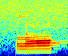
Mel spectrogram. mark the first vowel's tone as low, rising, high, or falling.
high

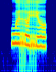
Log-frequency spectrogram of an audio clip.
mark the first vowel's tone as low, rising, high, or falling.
high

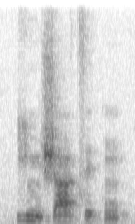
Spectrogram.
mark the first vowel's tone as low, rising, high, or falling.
falling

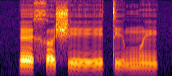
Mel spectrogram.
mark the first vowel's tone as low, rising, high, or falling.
falling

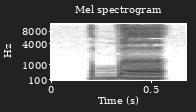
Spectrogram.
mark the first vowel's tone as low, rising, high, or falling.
low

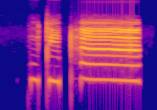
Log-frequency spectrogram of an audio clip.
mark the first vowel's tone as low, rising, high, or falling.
high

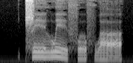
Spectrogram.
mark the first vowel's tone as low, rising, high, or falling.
high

